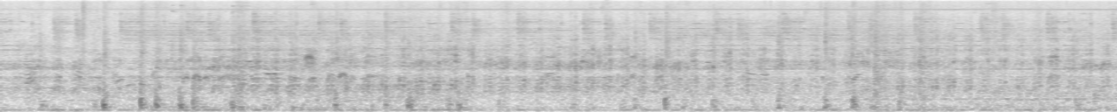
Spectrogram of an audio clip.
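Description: Wind rushes past the moving train.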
